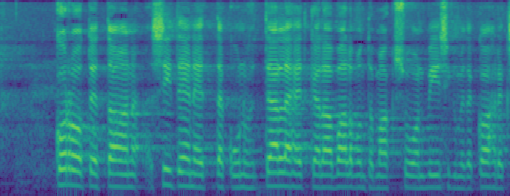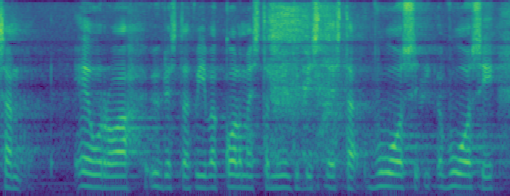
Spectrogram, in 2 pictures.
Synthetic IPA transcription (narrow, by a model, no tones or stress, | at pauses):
ko̞ɾot̪et̪ɑːnsit̪enet̪ːækunt̪ælːæhe̞t̪k̟elːæʋɑlʋo̞nt̪ɑmɑksuonʋiːsikyment̪ækɑhde̞ksɑn | e̞wroɑyhdest̪æʋiːʋɑko̞lmest̪ɑmyːnt̪ipist̪eːst̪æʋuosiʋuosi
